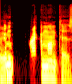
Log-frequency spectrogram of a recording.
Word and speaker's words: Bracamontes: Luis Breantes, I believe that's how you say Breaka Montes.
